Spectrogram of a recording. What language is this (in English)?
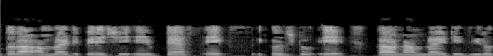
Bangla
